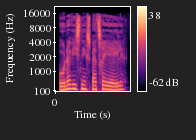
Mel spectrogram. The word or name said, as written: undervisningsmateriale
